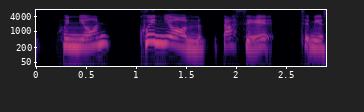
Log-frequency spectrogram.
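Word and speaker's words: Quy Nhơn: no how do you say it n Quon quinon that's it tip me a second I'm currently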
